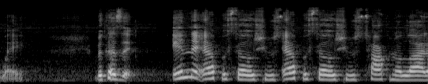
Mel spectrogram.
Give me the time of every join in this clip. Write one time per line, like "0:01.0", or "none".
0:02.8

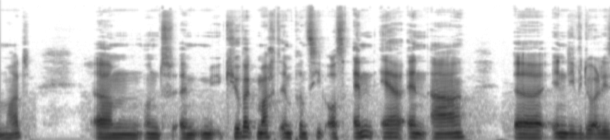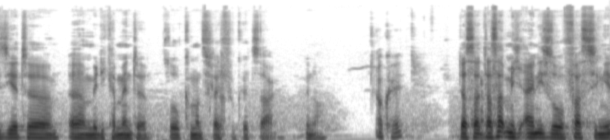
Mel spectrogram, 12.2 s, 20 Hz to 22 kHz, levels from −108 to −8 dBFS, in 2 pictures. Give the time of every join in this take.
0:06.7

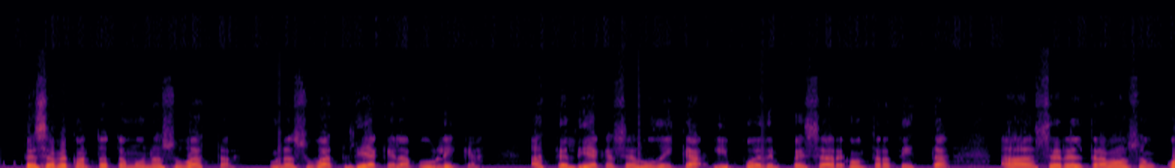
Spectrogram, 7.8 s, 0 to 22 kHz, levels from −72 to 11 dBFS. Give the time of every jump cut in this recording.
0:02.3
0:05.6

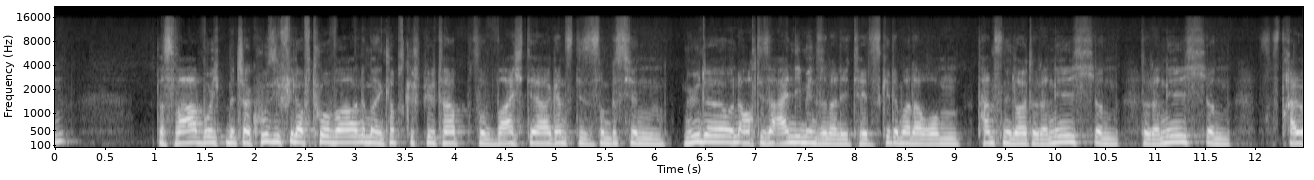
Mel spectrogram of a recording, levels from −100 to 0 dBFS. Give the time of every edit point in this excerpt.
0:05.4
0:06.2
0:09.2
0:10.9

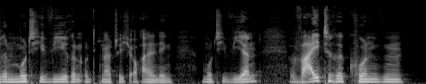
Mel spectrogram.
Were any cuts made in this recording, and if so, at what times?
0:01.0
0:01.4
0:02.9

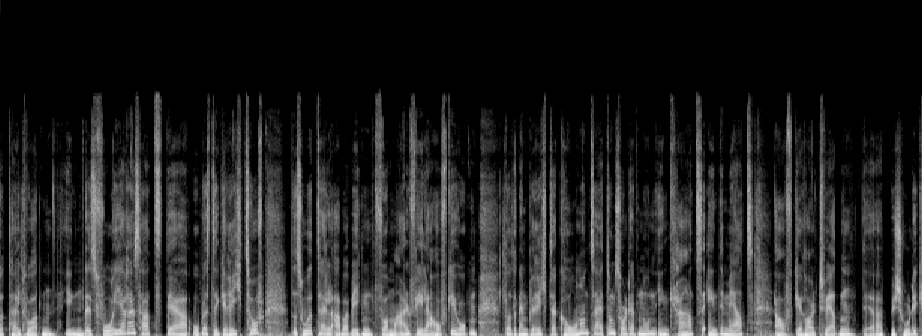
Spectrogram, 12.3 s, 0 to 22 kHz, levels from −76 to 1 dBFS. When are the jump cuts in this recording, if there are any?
0:01.1
0:05.0
0:08.5
0:10.3

